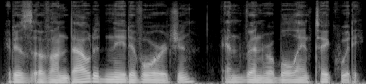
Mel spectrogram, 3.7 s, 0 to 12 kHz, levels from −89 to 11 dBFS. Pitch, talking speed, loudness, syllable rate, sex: 90 Hz, 145 wpm, -17 LUFS, 6.3 syllables/s, male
